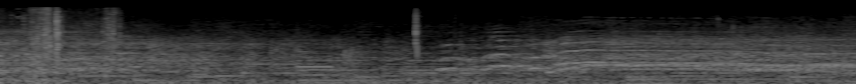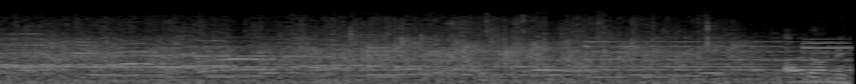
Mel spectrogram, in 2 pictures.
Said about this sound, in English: I don't accept your pity applause.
